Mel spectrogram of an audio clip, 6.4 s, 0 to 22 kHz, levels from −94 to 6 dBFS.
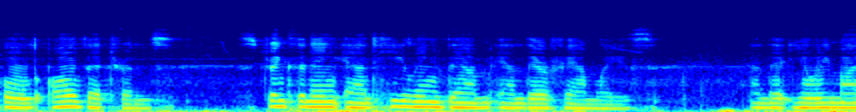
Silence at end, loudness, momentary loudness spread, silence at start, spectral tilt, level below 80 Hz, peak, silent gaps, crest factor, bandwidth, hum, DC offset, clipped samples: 0 s; -30 LUFS; 16 LU; 0 s; -10.5 dB/octave; -40 dBFS; -14 dBFS; none; 16 dB; 5.8 kHz; none; under 0.1%; under 0.1%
